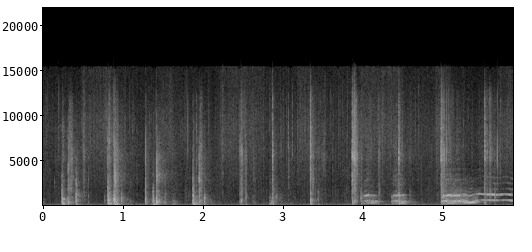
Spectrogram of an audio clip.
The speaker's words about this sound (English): Huh? What's that? Sounds like a wolf. That ain't what the wolves sound like down in California. You're thinking of the Hollywood kind. This is the real McCoy. When you hear a dog howl like that, they say he's sitting on somebody's grave.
